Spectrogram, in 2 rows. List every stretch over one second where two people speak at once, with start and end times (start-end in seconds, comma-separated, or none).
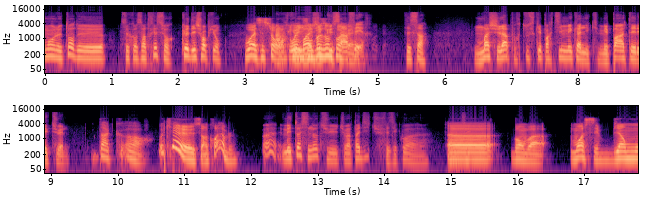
3.5-4.7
